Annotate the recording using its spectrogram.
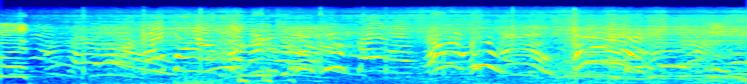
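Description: Children shout and cheer excitedly outdoors.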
